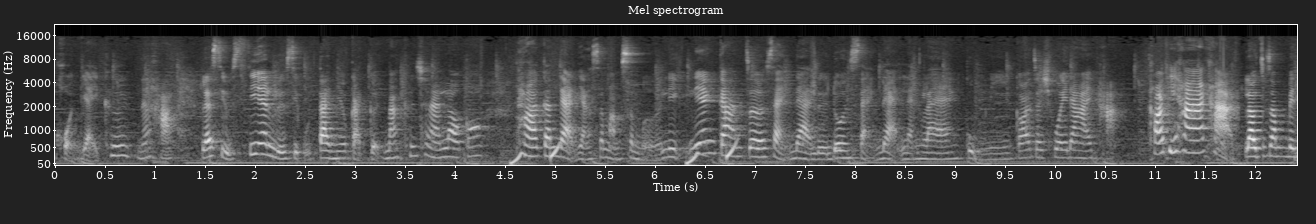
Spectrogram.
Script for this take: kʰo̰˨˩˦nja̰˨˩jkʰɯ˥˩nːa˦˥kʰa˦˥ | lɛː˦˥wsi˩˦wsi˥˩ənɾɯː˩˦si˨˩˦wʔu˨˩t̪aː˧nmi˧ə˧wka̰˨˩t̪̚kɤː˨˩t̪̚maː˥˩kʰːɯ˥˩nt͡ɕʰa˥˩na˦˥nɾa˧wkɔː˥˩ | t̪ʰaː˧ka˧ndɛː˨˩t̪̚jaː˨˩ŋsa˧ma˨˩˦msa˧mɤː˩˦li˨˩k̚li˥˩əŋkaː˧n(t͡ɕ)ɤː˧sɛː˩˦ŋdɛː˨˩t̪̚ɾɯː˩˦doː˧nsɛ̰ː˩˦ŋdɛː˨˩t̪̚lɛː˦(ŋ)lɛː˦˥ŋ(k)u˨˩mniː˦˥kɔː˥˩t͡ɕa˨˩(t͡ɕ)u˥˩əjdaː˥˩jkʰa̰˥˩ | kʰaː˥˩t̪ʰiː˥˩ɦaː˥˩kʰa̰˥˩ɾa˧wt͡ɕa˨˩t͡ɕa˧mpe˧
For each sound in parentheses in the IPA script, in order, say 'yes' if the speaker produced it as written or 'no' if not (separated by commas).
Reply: yes, yes, yes, no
